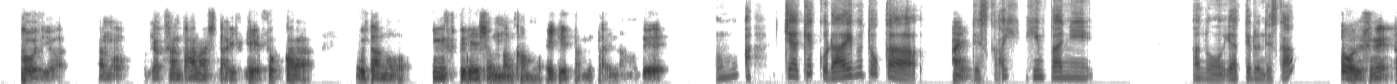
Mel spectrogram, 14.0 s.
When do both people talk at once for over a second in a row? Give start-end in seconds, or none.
none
